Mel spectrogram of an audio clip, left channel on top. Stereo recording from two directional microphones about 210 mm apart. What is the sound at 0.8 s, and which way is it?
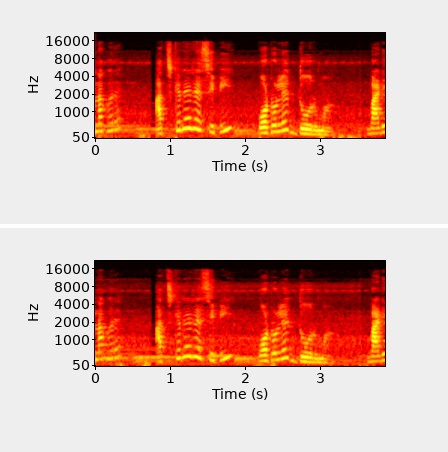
Speech, 30° left (ahead or behind).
